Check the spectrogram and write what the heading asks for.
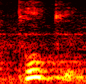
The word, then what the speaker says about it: Phuket: but i learned the hard way that it's pronounced phuket so when you fly into phuket don't get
